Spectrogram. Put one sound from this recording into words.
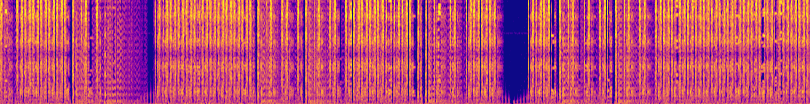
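Rapid electronic blasts crackle from a retro video game.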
